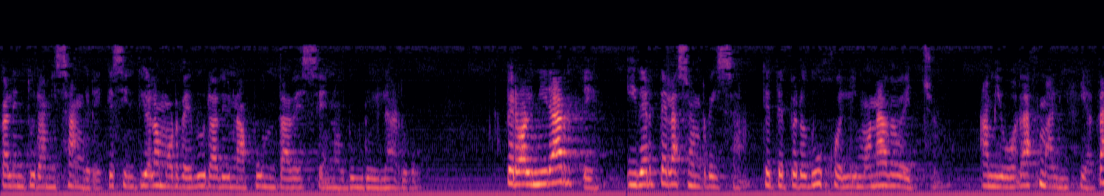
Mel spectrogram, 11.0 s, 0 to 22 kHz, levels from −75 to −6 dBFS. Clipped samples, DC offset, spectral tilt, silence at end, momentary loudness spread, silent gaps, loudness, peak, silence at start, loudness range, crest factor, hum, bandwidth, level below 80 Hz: under 0.1%; under 0.1%; -5 dB/octave; 0 s; 16 LU; none; -29 LUFS; -6 dBFS; 0 s; 5 LU; 22 dB; 50 Hz at -45 dBFS; 8.8 kHz; -42 dBFS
